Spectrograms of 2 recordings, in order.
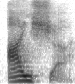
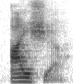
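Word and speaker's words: Asia: Finally how to pronounce that blonde girl's name. It's Aisha. Aisha.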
